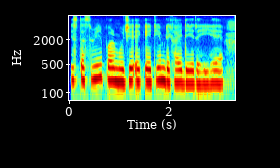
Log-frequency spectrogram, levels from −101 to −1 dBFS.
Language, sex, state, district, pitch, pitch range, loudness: Hindi, female, Arunachal Pradesh, Lower Dibang Valley, 190 Hz, 180-210 Hz, -12 LUFS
